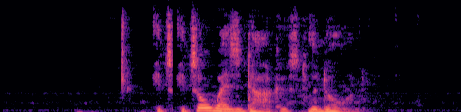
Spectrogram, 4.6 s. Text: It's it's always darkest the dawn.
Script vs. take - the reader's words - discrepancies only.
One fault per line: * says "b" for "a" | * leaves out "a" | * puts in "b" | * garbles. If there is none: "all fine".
all fine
